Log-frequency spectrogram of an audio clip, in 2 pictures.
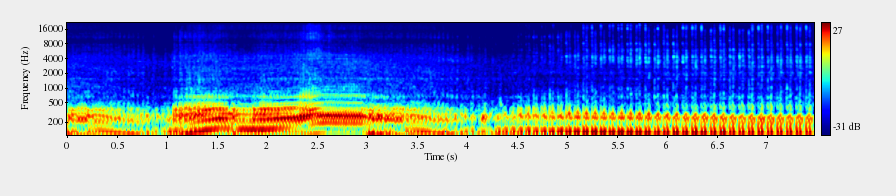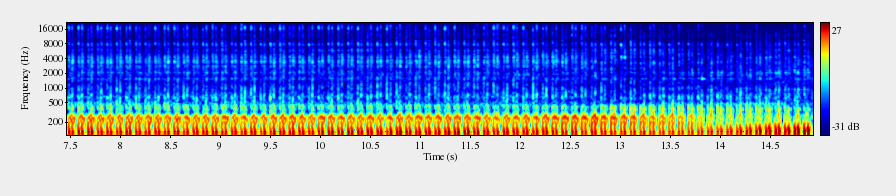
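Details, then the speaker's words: Polaris Sportsman 1000 High Lifter idling after a GSE Trail Tamer exhaust was fitted: a quick rev, then a deep, even exhaust thump settling into a steady idle with no knocks or misses. The heat shield was left off, and it rattled some. "muffler is on I don't know if I should have kept that heat shield on it it kind of rattled some you can kind of hear it"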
